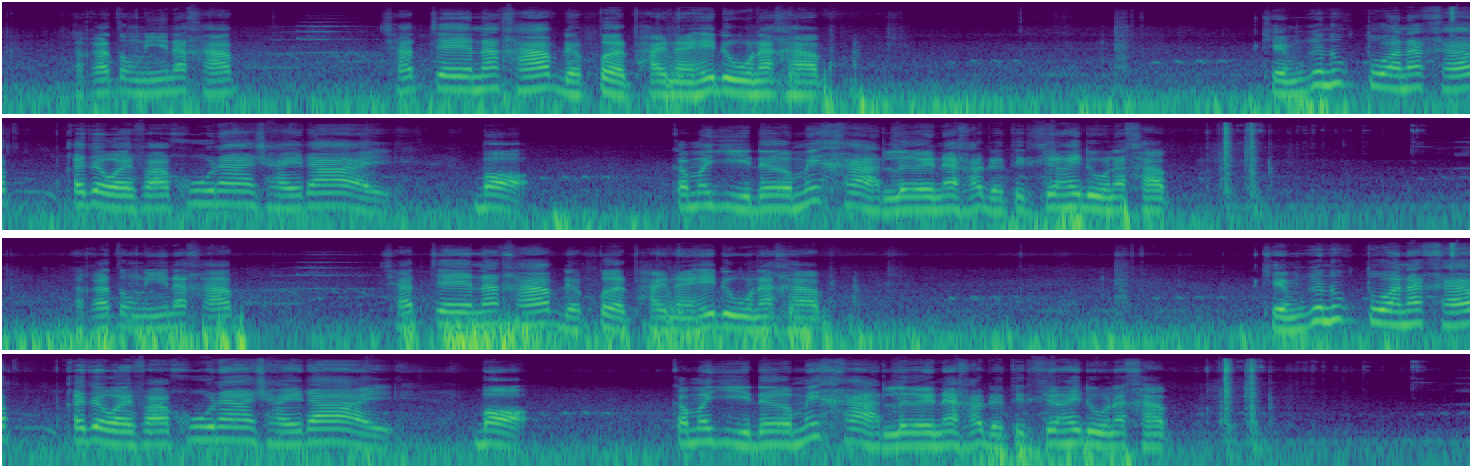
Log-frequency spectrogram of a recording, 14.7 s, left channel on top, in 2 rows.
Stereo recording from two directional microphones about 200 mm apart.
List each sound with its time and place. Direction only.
0.3 s speech: 5° left (ahead or behind)
6.3 s speech: centre (ahead or behind)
